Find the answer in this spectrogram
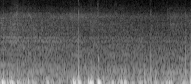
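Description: Irregular low rumbling thumps of handling and wind noise on a phone's microphone while it is carried at walking pace.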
